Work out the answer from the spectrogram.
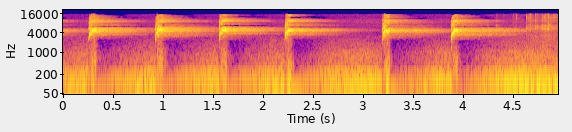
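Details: One caged Forpus parrotlet, described as very loud for a single bird, gives six shrill high squawks at irregular intervals under a second apart, each sharp and quickly fading, with faint low rumble behind.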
